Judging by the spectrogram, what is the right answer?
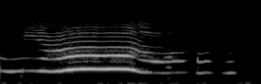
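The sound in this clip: A kitten meowing plaintively for food: one long, high, drawn-out meow that swells and then fades, followed by a few short, fainter mews.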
